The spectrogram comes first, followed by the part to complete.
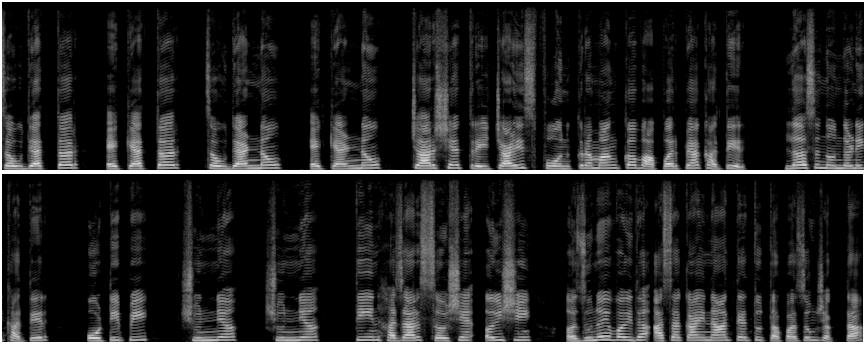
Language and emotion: Goan Konkani, neutral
